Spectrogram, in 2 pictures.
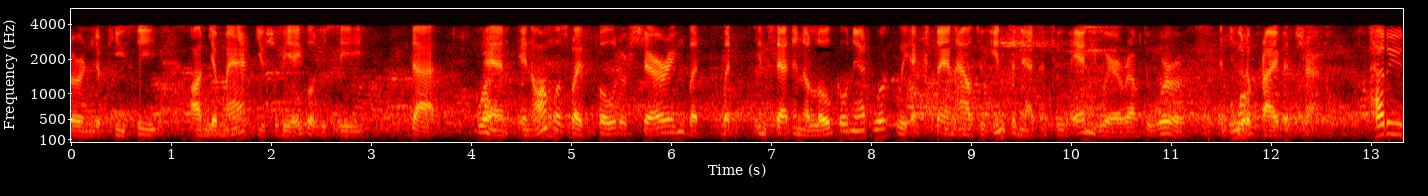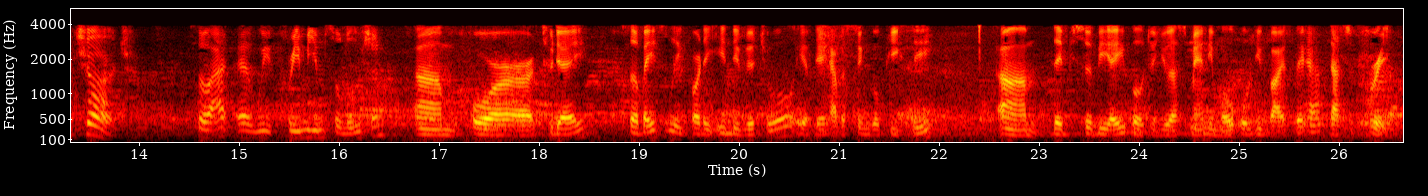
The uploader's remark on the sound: Live From The SMB Cloud Expo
